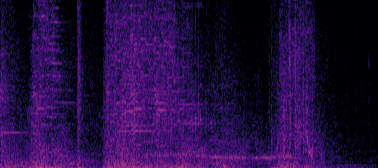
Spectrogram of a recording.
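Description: A lightning bolt strikes with a sharp crack.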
